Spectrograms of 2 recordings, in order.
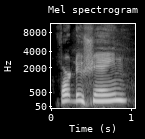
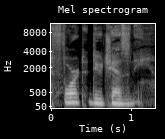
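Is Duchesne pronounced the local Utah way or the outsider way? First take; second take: local; outsider. First: Duchesne is pronounced the way Utah locals say it. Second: Duchesne is pronounced the way outsiders say it. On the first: The speaker is from the area. The speaker calls it right. "that's how we pronounce it here in Utah" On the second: The speaker is not from the area. The speaker calls it wrong. "you can tell someone who's not been around Utah at all"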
